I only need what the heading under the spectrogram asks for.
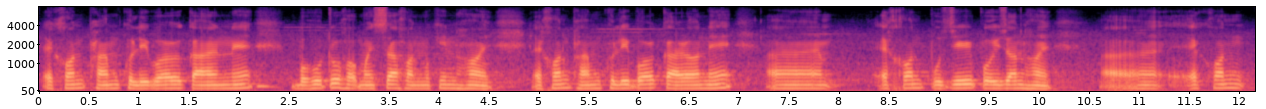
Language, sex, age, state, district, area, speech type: Assamese, male, 18-30, Assam, Sivasagar, urban, spontaneous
